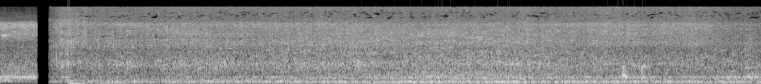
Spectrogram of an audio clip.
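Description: Bitter gourd slices frying in oil in a wok: a steady sizzle, broken only by a brief dropout just under half a second in.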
